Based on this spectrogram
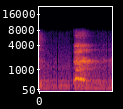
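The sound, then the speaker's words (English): A single short, raspy snore imitated by a voice, rising suddenly out of near silence and trailing off into a soft breathy hum, moderately loud. “Occasionally she lets out a snore.”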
